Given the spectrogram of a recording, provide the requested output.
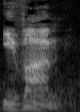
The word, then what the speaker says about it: Ivan: The name is Ivan.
